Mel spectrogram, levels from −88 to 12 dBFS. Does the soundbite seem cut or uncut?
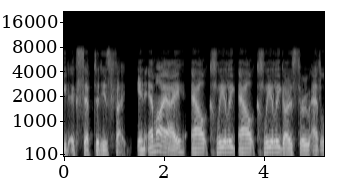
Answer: cut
